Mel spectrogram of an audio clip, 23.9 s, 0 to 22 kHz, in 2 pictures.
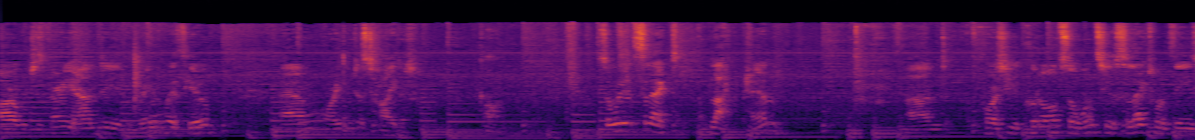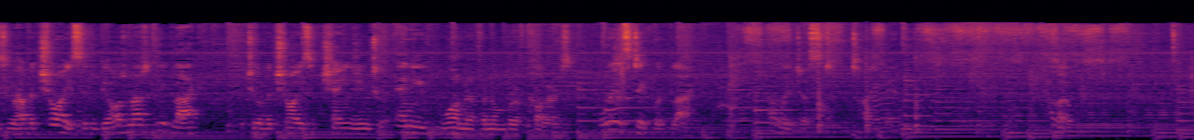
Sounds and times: Speech: 0.0s - 2.2s, 2.8s - 4.2s, 6.0s - 7.9s, 9.0s - 19.0s, 19.6s - 21.0s, 22.4s - 23.0s
Music: 0.0s - 23.8s.

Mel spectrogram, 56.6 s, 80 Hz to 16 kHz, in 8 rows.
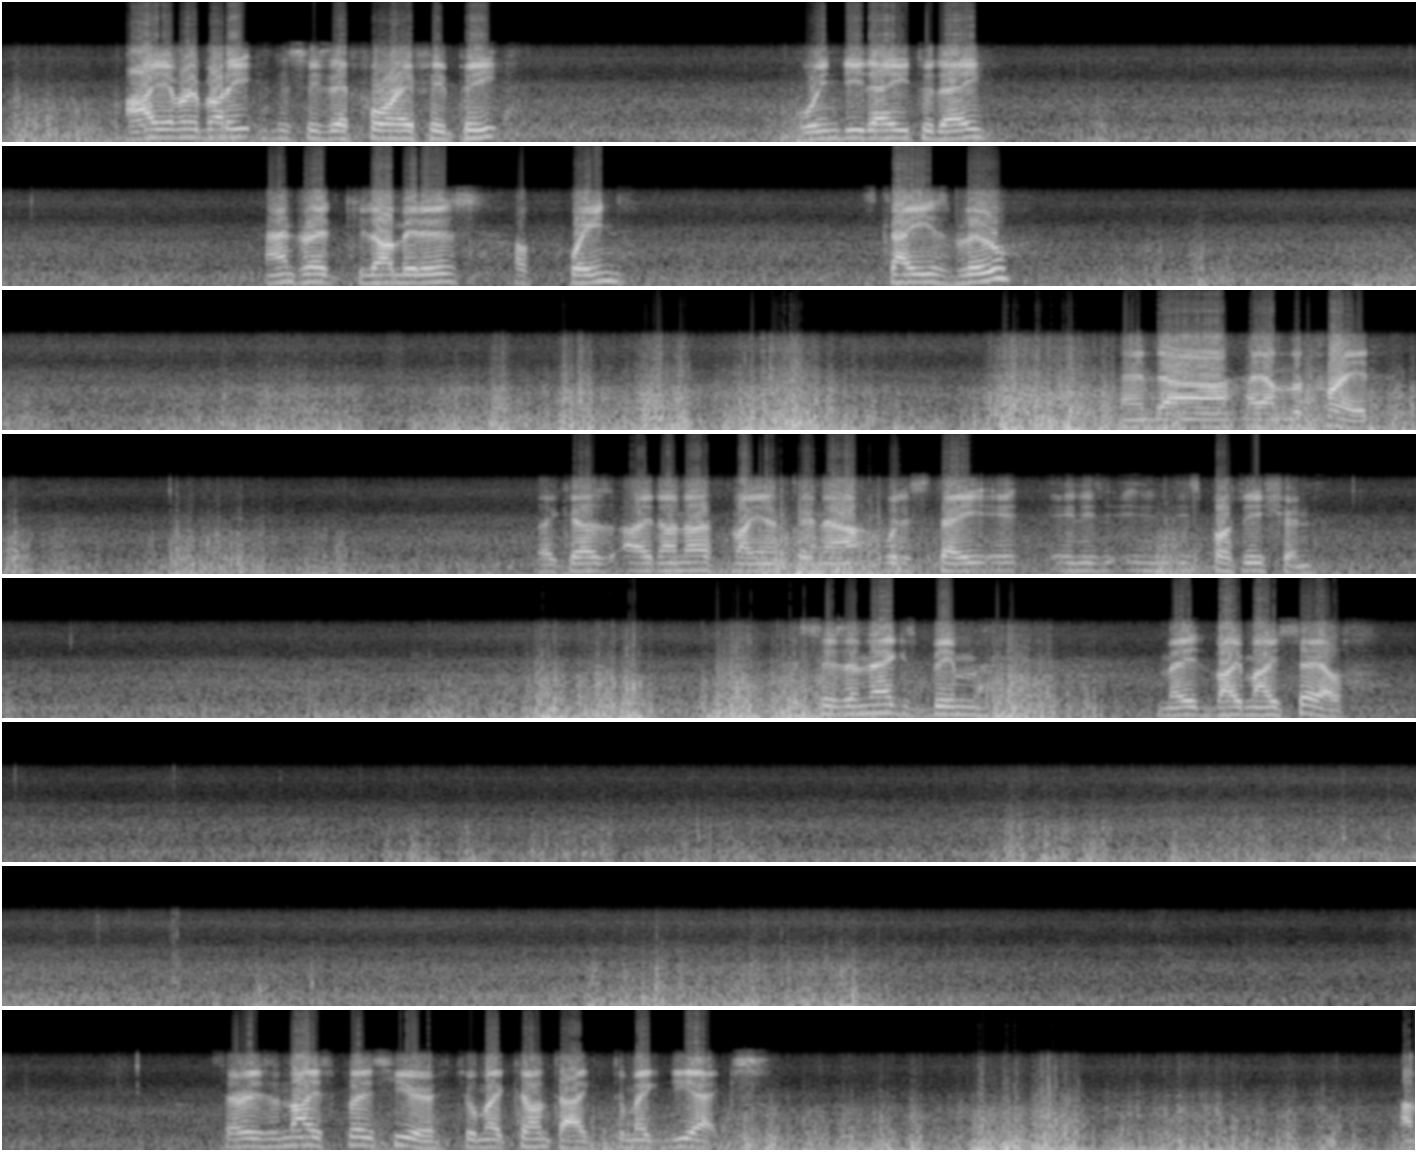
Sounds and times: Wind noise (microphone): 0.0s - 2.5s, 3.8s - 5.8s, 12.5s - 28.6s, 29.3s - 35.1s, 36.8s - 39.4s, 40.2s - 47.4s, 50.9s - 56.5s
Speech: 0.6s - 2.6s, 4.0s - 5.0s, 8.4s - 10.2s, 11.4s - 12.2s, 19.7s - 21.1s, 23.9s - 27.8s, 32.2s - 33.2s, 34.1s - 35.2s, 50.6s - 53.4s.

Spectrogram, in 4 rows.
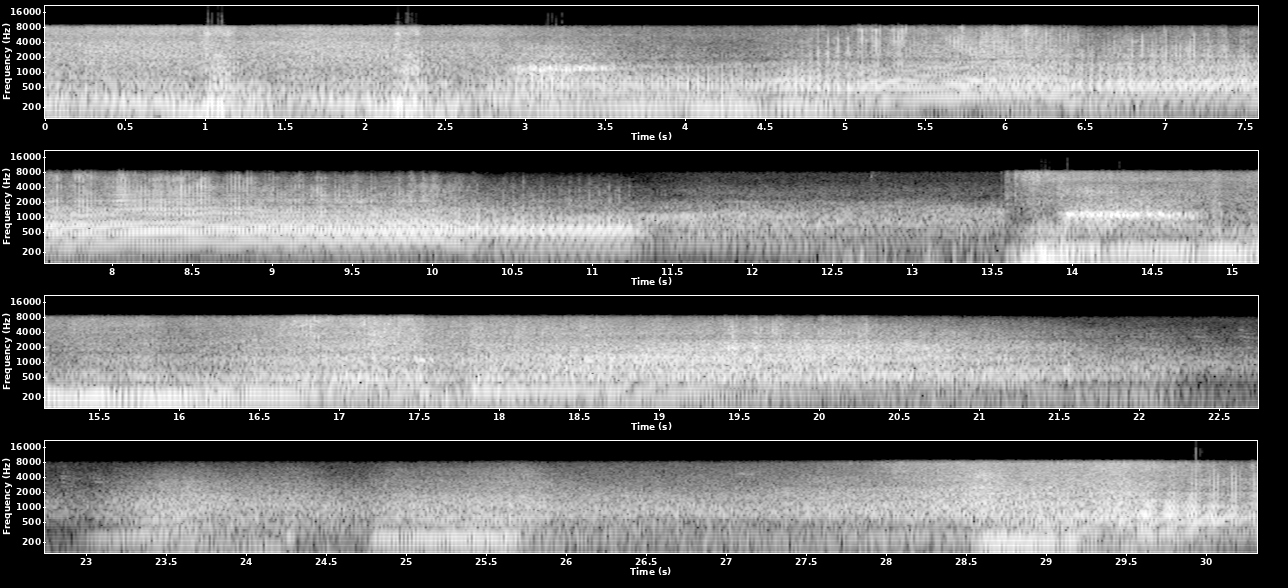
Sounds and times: Outside, urban or manmade: 0.0s - 30.3s.

